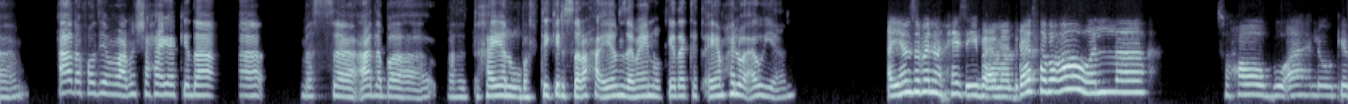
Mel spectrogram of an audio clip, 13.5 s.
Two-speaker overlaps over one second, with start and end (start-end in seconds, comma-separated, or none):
none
